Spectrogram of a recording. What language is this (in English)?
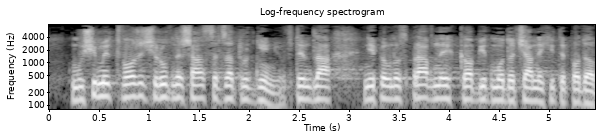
Polish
